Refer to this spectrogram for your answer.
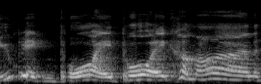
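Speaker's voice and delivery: put-on desperate imp voice, slow and high. Retelling how a desperate elf copies the three imps' voices, mimicking the imps' voices. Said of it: "he copies all three of the imps' voice".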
